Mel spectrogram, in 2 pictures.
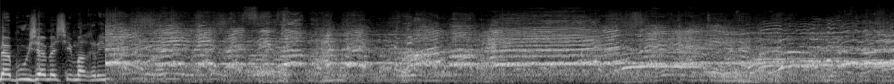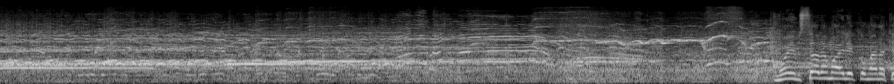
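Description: A crowd of women and girls sings and chants together loudly.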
